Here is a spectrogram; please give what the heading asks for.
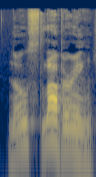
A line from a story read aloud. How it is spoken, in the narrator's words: she cries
